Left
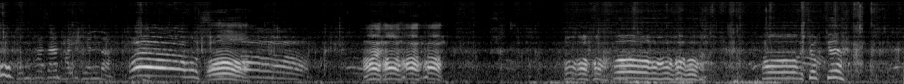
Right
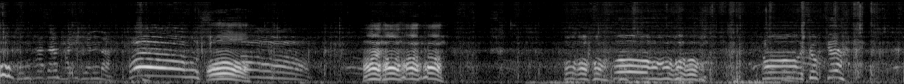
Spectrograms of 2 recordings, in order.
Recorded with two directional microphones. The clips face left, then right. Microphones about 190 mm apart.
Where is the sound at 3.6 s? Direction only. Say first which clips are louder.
Right 5 dB; 35° right (ahead or behind).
